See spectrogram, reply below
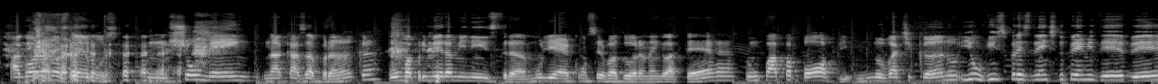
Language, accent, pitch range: Portuguese, Brazilian, 140-190 Hz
